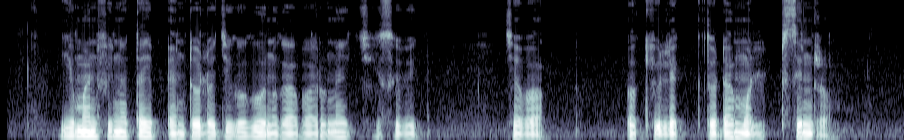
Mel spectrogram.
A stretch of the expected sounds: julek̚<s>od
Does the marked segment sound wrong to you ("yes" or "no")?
yes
